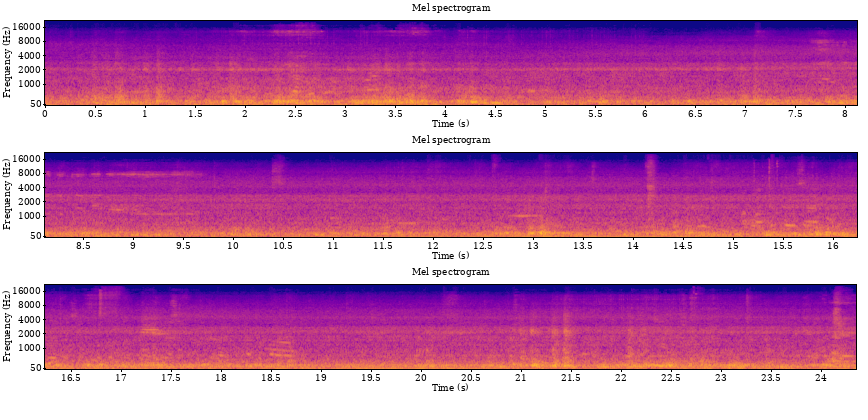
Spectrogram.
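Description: Inside a moving Indonesian-made KRL commuter train in Jakarta, a continuous low rumble and rattle carries on for the whole ride. Scattered clicks rise above it and voices murmur underneath.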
